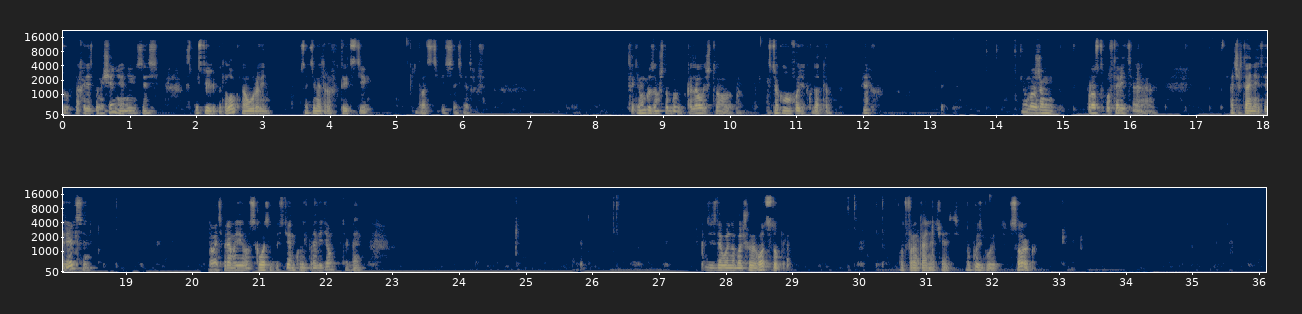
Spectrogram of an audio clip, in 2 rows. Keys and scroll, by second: 15.8 ctrl+s, 23.5 space, 25.6 space, 33.1 Return.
